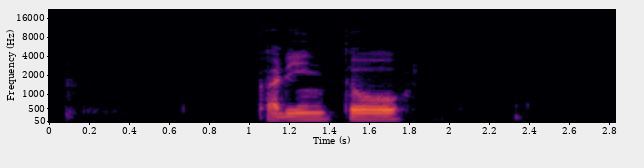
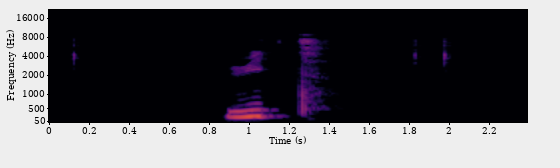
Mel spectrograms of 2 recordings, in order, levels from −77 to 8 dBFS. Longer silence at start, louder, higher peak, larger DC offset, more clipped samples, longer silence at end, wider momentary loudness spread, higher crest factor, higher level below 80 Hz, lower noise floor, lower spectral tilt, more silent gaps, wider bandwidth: first, 1.05 s vs 0.9 s; first, -28 LUFS vs -37 LUFS; first, -14 dBFS vs -22 dBFS; neither; neither; about the same, 1.1 s vs 1 s; second, 13 LU vs 20 LU; about the same, 18 dB vs 20 dB; first, -78 dBFS vs -90 dBFS; second, -73 dBFS vs under -90 dBFS; first, -7 dB/octave vs -4.5 dB/octave; neither; first, 11 kHz vs 9.6 kHz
